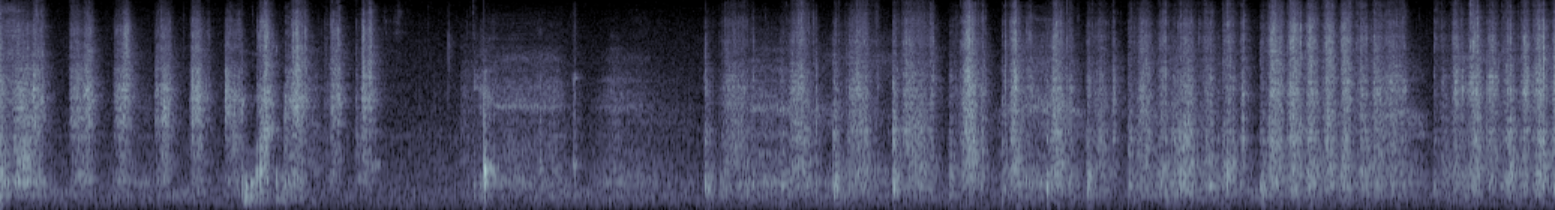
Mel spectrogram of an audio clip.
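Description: A stiff, worn paintbrush scrubbing black poster paint onto masking tape in rapid short scratchy strokes. The strokes pause for about two seconds near the middle, broken by one sharp click, then resume.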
